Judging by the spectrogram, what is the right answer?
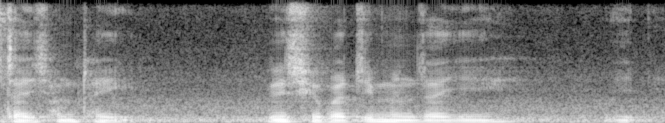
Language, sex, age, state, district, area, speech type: Bodo, male, 30-45, Assam, Kokrajhar, rural, spontaneous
